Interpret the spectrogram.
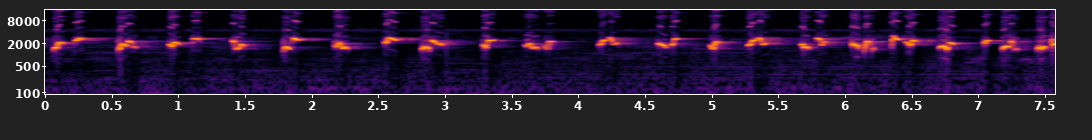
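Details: Trucuk, or sooty-headed bulbul, singing at daybreak during morning dewing, trading calls with companion birds: quick runs of bright, warbling chirps, some dipping and others rising, delivered in steady back-to-back phrases.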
